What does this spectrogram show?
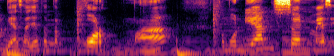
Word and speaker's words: sönmez: aja tetap korkma kemudian sunmes itu o-nya ada titik dua di atas kan jadi O titik du itu nanti bacanya e jadi bacanya bukan sonmes tapi sunmes sunmes jadi korkma Sun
